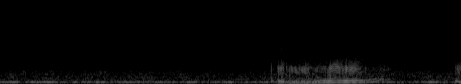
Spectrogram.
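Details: Sleeping dog with a twitching nose: low rumbling noise with one louder, rougher snore near the end; loud snoring.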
